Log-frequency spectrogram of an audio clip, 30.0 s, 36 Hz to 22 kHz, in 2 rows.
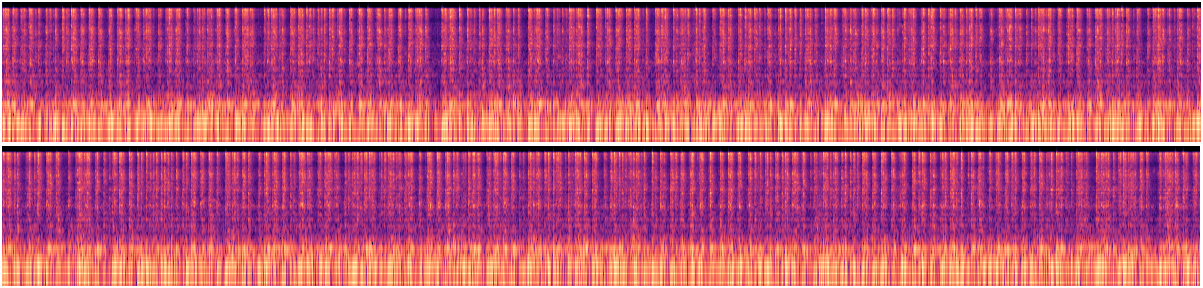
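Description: Chevrolet Camaro's LS1 5.7-litre V8 with an aftermarket camshaft, idling steadily through its exhaust.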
